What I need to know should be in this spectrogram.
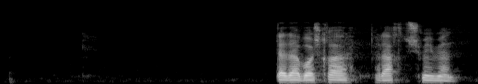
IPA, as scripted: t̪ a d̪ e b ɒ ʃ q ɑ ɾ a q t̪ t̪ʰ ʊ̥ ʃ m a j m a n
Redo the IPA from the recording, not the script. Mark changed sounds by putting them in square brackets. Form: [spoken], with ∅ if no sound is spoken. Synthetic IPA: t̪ a d̪ [a] b ɒ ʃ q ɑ ɾ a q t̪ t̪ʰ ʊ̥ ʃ m a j m a n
